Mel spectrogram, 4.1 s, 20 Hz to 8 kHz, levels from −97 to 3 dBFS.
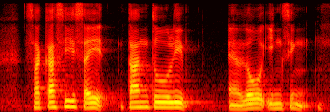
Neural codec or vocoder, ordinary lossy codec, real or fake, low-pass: none; none; real; 7.2 kHz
